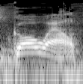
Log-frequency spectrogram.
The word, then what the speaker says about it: goel: Okay, redeemer is goel, G-O-E-L, and that's what we are going to see in Boaz.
